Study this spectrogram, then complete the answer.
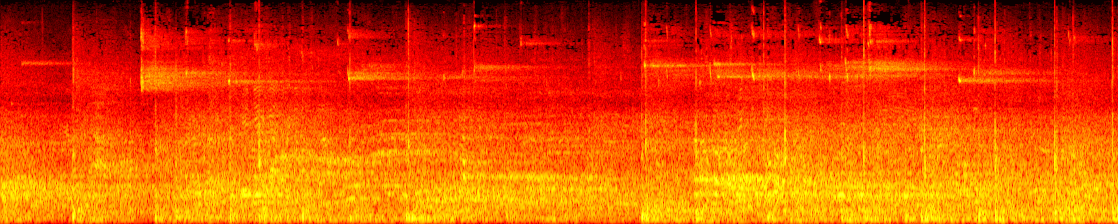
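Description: Voices echo through a large hall.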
